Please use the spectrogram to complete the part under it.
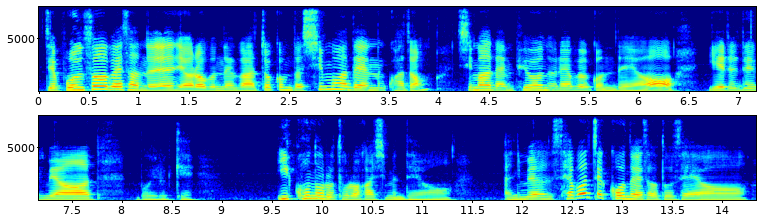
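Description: In an online English lesson, a lively young woman with a fairly low, unhurried voice loudly stresses the English words and acts out how her students react.

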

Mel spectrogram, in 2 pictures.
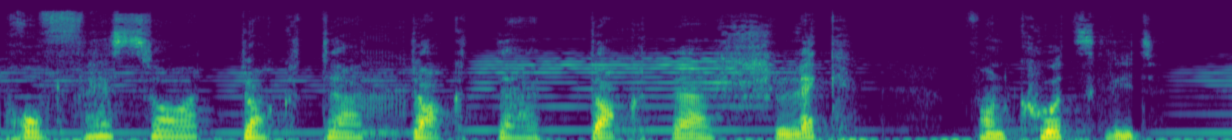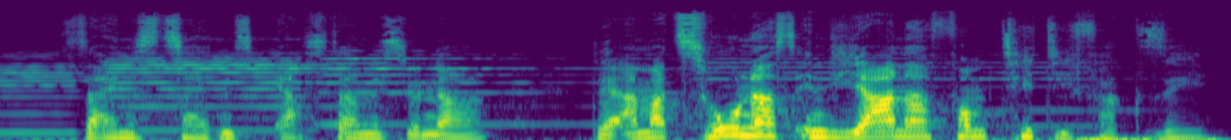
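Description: An actor playing a pompous, fame-hungry shapeshifting villain scientist in a youth audio drama, with theatrical delivery. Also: male voice, mid-range voice, takes it slowly, music in the background, close to an everyday voice.

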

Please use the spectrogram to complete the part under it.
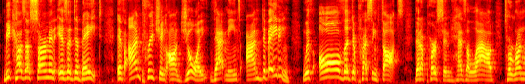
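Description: This American preacher in his thirties has a voice that sits high with a sharp edge. Seated on a sofa in a small furnished room, he gives an instructional talk, pressing his points emphatically and persuasively and returning to key phrases again and again.

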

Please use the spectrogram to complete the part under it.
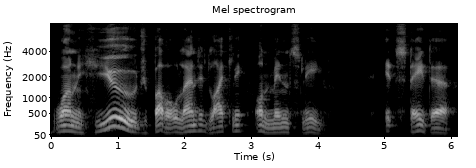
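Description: A man reading a children's picture book aloud in a gentle, unhurried, expressive way. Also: low-pitched. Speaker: storyteller. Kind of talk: read-aloud children's story.

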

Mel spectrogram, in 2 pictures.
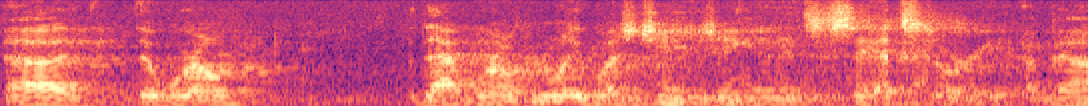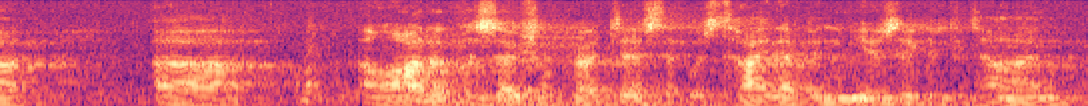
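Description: An older man answering audience questions on a panel, halting with many fillers and restarts. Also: fairly low pitch, steady tone. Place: large library hall with audience. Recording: echoey hall, distant mic, noisy.

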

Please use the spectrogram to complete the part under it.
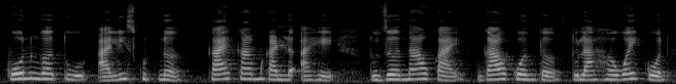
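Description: A woman voicing a dutiful, cautious palace maid in a folk tale, asking quick questions. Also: on the high side, steady tone, lightly acted. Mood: questioning.

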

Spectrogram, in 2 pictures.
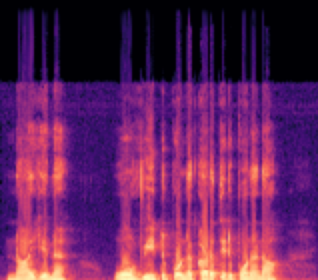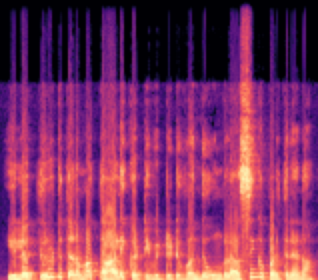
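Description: A woman's voice: medium pitch, lively intonation, brisk, darkish tone, natural voice. A woman voicing a young man who speaks harshly and scornfully. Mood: defiant.

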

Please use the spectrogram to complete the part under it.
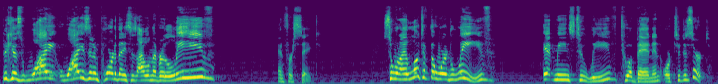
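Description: A man preaching a revival sermon in a church, dropping to a hush and surging up again for emphasis. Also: extremely high pitch, normal speed. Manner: animated, drops to a hush and surges up for emphasis. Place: church sanctuary.

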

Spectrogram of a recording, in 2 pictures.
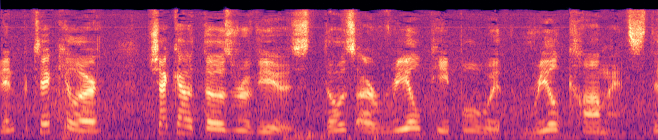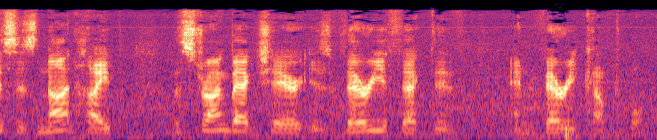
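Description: A man, the inventor, presenting and demonstrating his product in an earnest pitch, talking through each movement. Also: bright, forceful tone. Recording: slightly distant mic, faint outdoor noise.

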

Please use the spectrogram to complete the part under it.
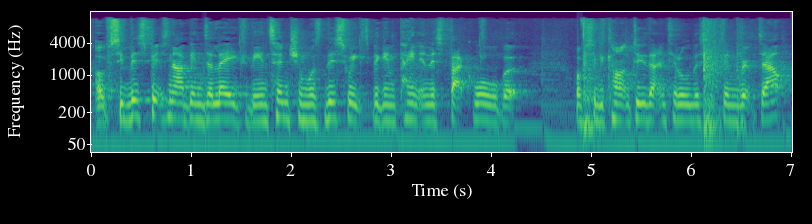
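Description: Faint music sits behind a young English man whose voice runs on the high side: quick, level and darkish. As the restaurant's owner, he gives a vlog update on the renovation to a camera in a large indoor space, casual and matter-of-fact, with plenty of "so" and "obviously."

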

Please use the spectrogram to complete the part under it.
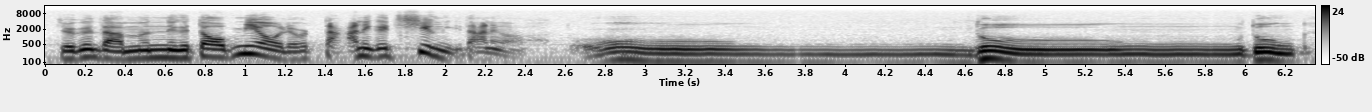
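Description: A man's voice: fairly high pitch, animated, very fast, dull audio. A man giving a folksy, repetitive spoken lecture as a qigong teacher, now and then demonstrating chants aloud. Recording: reverberant hall.

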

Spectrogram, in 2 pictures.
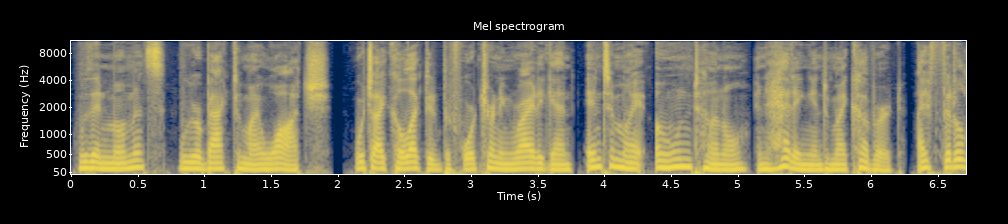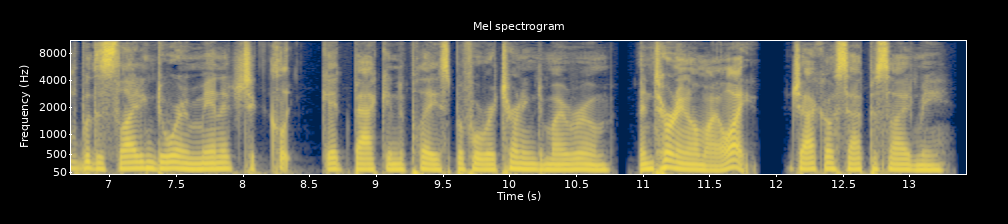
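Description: Clean studio sound with no echo carries the low, darkish voice of an American audiobook narrator. She tells her story in a dramatic, suspenseful way, lingering on her words.

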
